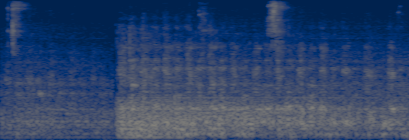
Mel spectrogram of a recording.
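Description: Faint dog panting that starts about a second in, with a few crisp snips of grooming shears cutting fur.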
